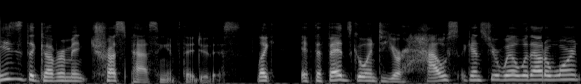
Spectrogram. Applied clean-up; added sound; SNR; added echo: none; none; none; none.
